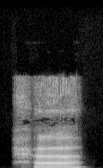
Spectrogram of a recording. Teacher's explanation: The name of this letter is ha. This sound is coming from the middle of the throat. That's a sharp and clear sound.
